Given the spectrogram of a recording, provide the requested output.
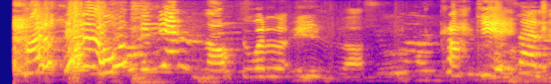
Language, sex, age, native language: Icelandic, female, 13, Icelandic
